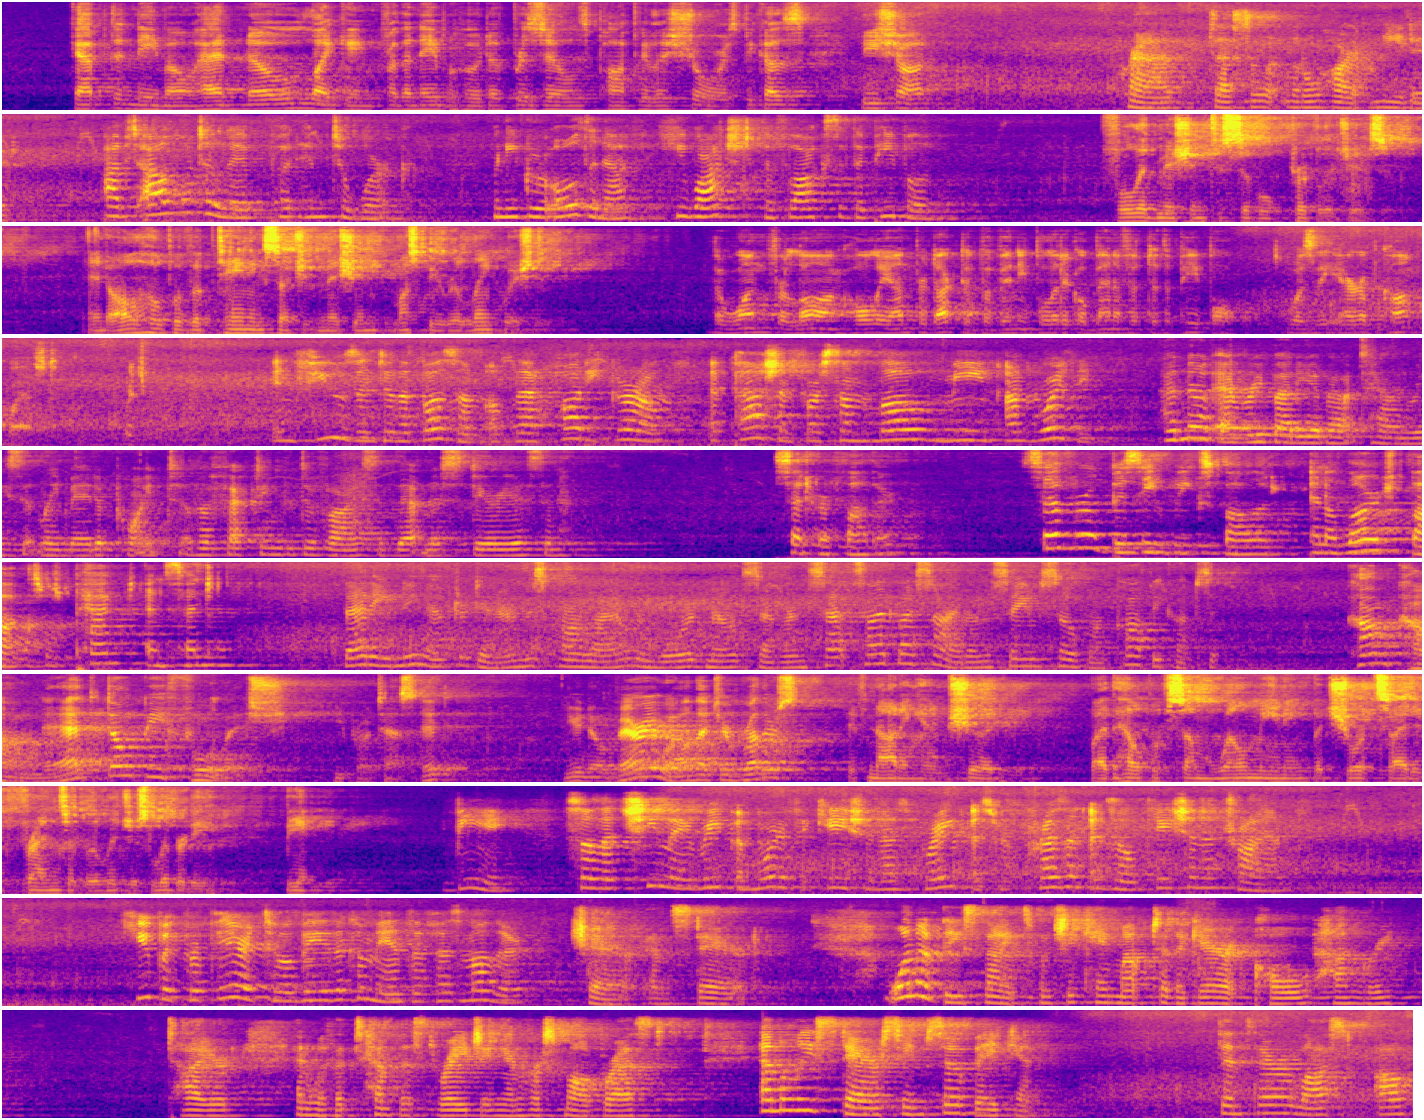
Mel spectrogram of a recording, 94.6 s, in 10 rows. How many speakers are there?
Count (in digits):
10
